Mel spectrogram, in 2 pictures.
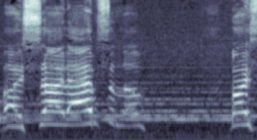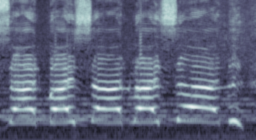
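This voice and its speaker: A man playing an anxious, grief-stricken king and father in a dramatized audio Bible story, with loud music underneath. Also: medium pitch, lightly acted. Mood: anguished grief. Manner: anguished, heavy, drawn-out delivery.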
